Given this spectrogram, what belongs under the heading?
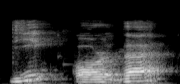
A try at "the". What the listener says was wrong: So when you were speaking, you were saying it like a D, like duh or D. Make sure that you are making that TH sound like you just made was perfect. So the. Or the.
